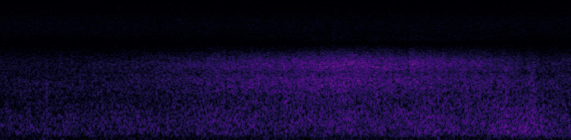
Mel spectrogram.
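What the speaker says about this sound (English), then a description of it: "Waves a mile long and smooth as glass." Ocean surf rolls in at Chicama in northern Peru as one continuous broad wash of breaking waves, steady and moderately loud, with a wind-like hiss throughout and no voices.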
